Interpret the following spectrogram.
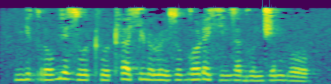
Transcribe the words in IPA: nʲ ɜ ɡ r o ɡ e z u ʈʰ u ʈʰ ɜ sʲ u ɳ u ɭ ʉ z u ɡ o ɽ e sʲ u n z ɜ ɡ u n d͡ʒ e m b o

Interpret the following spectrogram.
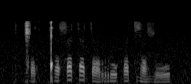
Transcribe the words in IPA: ǀ ɑ˩˧ tˤ ŋ͡ǃ ɛ˧ sˤ ɑ˥ t e˥ tˤ u˩ r o˧˥ ʔ œ˧˥ tˤ z u˩˧ z o˩˧

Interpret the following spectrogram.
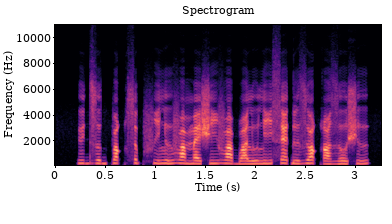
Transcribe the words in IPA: y d z o d p u q s u p f i l ɯ v ɑ m æ ʃ i v ɑ b ɑ l u l i s æ ɗ ɯ z u q ɑ z o ʃ ɯ

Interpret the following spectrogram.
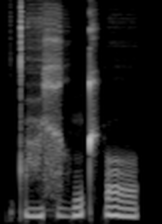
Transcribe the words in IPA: tʼ a̤ xʲ ṳ m t͡ʃʼ o

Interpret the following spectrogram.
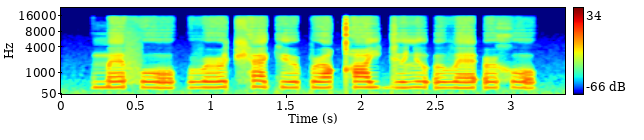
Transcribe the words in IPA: m ɛ f o | β ə˞ t͡ʃʰ æ kʲ ə˞ p ə˞ qʰ æ j ɡʲ ɵ lʲ o ʔ ɵ β ɛ ʔ ə˞ x o

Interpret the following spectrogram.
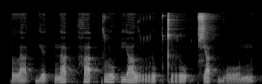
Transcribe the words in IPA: l a˨˩ k̚ j e˨˩ k̚ n a˥˩ k̚ h a˥˩ ʔ k l u˥˩ ʔ j a˥˩ w r u˥˩ k̚ t r u˥˩ ʔ t͡ɕ a˥˩ k̚ b o˩˦ n

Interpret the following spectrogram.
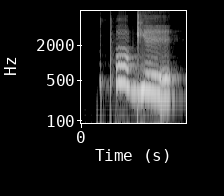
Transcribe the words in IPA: tʼ ɔ ɡ j e

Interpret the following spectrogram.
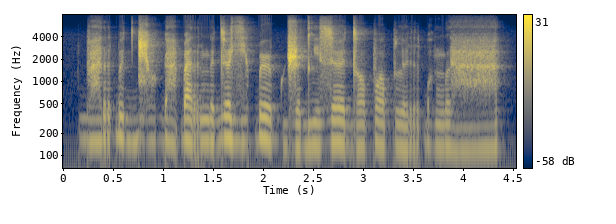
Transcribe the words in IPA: b a̤ r ɓ ɵ d d͡ʑ ɔ̤ ɠ a̤ ɓ a r ŋ œ d œ zʲ ɔ ɓ ə˞ p ɖ͡ʐ ə˞ d lʲ ɘ z œ d ɔ p ɔ p l ɵ r ɓ ɔ̤ ŋ l a̤

